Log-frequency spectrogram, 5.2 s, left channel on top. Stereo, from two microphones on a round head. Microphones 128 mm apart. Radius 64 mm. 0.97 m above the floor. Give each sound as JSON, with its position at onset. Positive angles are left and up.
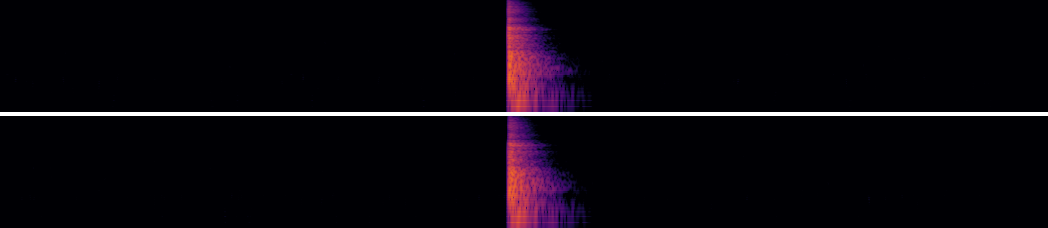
{"t": 2.5, "sound": "a clap", "side_deg": 70, "distance_m": 1.0}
